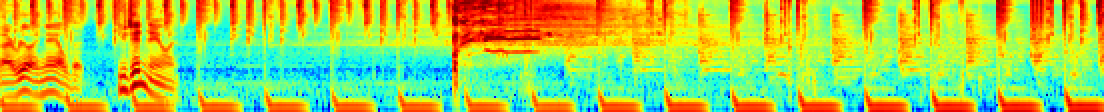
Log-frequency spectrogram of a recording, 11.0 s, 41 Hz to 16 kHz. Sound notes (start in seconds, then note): 2.2 upbeat music; 4.5 laughing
